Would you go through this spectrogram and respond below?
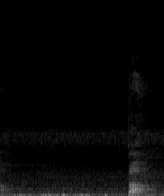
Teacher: I first brought my lips together, they touch each other, and then they make a firm closure. Then suddenly what I do, I release the air which is compressed behind my lips. · pa is a voiceless bilabial stop.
